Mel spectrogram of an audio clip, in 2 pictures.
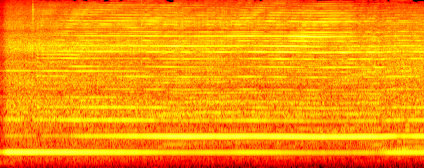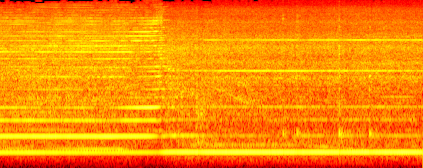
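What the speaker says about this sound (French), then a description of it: "je vais sur la table de toupie pour tourner mon bloc de bois rond" A router table shapes a round wooden block, its motor whining loud and continuous with a steady high tone throughout, the pitch shifting slightly partway through as the cutter engages the wood.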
